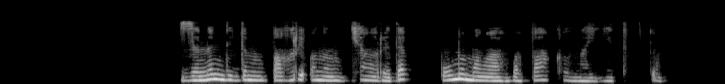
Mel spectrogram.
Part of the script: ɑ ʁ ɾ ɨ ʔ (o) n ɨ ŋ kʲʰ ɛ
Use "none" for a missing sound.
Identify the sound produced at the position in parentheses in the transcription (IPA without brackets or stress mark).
u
